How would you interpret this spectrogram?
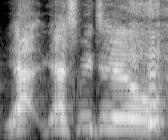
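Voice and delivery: high mock cheer from an audience; imitated crowd reply. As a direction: chime in like an eager crowd. Acts out audience shouting back.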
